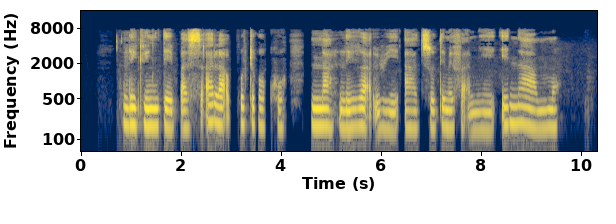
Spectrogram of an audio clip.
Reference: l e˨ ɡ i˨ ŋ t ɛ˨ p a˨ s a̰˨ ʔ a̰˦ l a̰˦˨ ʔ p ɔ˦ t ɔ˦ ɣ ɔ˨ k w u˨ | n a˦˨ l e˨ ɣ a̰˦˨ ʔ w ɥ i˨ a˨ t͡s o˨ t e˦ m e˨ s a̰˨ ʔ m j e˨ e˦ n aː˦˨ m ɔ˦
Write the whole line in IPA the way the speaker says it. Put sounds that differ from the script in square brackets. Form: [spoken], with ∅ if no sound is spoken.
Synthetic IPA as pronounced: l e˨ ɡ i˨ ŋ t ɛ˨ p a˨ s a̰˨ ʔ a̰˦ l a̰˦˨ ʔ p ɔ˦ t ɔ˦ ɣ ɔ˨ k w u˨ | n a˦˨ l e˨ ɣ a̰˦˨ ʔ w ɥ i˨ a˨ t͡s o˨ t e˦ m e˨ [f] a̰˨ ʔ m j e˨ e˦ n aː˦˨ m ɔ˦

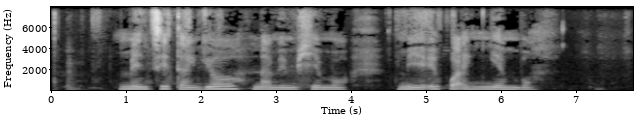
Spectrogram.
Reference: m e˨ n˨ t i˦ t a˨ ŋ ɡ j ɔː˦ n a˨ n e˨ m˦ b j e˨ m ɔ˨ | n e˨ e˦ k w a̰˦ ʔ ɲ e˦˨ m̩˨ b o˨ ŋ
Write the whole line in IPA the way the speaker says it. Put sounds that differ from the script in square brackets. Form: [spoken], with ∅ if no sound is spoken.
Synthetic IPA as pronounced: m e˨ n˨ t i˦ t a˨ ŋ ɡ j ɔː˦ n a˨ [m] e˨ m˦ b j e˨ m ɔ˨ | [m] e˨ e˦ k w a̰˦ ʔ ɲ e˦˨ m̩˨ b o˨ ŋ

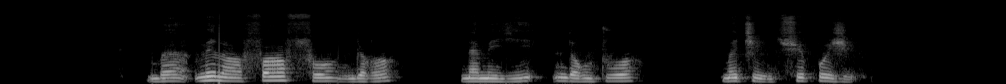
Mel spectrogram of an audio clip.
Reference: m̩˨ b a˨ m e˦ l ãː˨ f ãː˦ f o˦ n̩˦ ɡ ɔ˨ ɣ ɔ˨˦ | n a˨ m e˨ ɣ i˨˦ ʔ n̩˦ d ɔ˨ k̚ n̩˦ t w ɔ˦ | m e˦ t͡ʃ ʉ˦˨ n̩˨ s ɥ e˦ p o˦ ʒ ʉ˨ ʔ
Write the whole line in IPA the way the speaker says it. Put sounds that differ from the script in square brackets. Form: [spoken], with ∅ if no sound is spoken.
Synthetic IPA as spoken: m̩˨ b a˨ m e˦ l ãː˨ f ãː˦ f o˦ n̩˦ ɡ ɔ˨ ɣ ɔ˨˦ | n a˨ m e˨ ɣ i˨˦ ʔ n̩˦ d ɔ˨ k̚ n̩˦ t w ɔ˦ | m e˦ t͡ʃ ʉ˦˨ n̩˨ [t͡s] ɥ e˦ p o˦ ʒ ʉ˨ ʔ

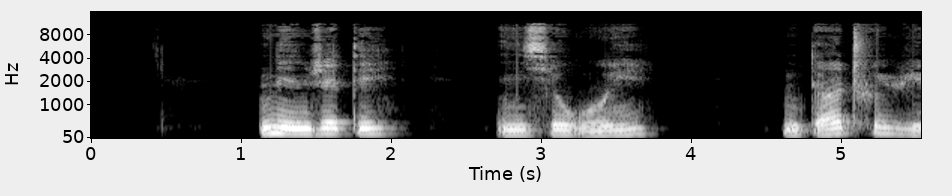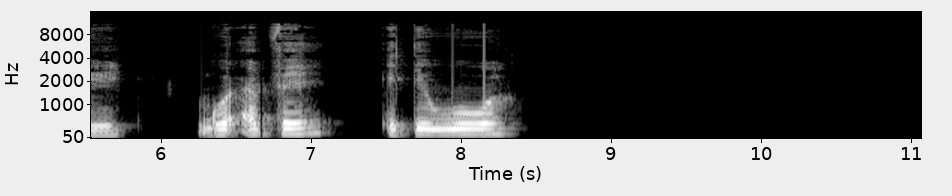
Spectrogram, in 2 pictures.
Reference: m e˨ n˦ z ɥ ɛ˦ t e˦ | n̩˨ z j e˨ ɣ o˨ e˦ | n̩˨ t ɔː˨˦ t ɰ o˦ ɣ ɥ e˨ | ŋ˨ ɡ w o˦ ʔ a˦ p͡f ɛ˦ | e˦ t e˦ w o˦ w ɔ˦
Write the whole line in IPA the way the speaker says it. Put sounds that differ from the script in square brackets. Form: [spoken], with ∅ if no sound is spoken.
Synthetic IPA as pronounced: [n] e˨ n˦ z ɥ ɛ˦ t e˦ | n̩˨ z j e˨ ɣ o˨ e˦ | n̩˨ t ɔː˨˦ t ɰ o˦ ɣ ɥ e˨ | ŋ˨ ɡ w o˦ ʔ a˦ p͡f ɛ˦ | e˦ t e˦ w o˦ w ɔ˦

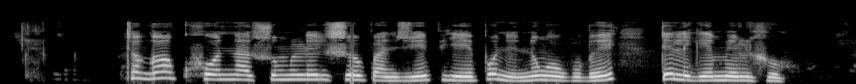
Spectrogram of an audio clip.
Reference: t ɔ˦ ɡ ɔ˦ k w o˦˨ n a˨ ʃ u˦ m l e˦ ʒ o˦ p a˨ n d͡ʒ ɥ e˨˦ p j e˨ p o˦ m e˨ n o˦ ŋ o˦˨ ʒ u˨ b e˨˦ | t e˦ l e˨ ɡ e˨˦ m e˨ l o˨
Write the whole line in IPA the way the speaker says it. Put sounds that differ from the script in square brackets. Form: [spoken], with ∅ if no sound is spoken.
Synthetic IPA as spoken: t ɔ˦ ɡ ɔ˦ k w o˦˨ n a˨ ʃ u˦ m l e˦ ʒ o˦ p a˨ n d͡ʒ ɥ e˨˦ p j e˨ p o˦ [n] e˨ n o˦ ŋ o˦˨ [ɣ] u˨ b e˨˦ | t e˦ l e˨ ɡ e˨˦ m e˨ l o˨

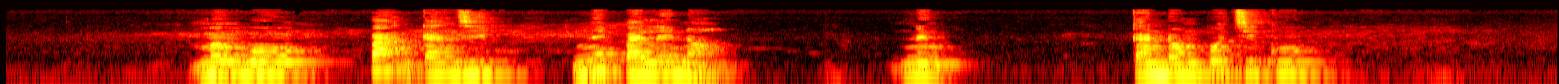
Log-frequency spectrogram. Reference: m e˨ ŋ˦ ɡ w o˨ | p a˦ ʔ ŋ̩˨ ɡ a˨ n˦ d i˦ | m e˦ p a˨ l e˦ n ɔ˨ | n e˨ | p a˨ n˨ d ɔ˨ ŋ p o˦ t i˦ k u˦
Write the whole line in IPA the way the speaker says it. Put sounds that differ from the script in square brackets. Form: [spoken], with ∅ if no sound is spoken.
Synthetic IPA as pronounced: m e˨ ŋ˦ ɡ w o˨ | p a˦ ʔ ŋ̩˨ [k] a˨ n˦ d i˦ | [n] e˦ p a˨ l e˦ n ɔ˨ | n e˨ | [k] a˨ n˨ d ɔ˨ ŋ p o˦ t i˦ k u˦

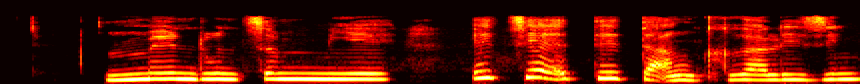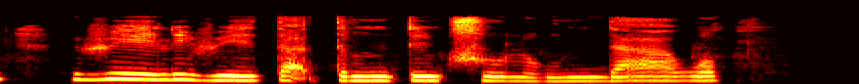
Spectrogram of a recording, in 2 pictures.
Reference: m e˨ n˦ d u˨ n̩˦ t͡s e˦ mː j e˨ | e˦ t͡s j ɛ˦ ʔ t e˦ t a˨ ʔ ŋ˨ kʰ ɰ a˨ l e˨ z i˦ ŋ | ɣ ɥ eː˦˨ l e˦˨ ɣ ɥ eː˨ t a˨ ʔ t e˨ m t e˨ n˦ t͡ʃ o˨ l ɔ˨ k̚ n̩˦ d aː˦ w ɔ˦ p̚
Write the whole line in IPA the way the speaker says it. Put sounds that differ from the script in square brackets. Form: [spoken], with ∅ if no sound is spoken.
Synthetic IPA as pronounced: m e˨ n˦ d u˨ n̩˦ t͡s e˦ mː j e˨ | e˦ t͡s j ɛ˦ ʔ t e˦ t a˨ ʔ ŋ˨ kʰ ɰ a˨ l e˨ z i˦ ŋ | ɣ ɥ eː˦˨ l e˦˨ ɣ ɥ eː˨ t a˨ ʔ t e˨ m t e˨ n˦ t͡ʃ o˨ l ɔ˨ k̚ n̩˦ d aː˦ w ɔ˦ p̚

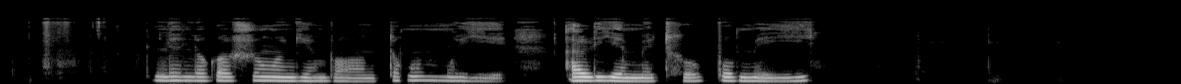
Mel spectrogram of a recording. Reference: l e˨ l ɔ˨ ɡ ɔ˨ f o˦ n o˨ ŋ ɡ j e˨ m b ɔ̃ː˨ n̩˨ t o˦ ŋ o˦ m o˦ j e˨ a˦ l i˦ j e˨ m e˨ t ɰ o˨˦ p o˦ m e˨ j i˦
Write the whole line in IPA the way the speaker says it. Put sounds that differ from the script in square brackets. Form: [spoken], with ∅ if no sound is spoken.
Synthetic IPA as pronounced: l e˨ l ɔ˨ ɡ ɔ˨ [ʃ] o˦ [ŋ] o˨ ŋ ɡ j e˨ m b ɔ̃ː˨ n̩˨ t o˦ ŋ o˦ m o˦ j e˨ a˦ l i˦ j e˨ m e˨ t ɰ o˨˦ p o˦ m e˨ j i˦

